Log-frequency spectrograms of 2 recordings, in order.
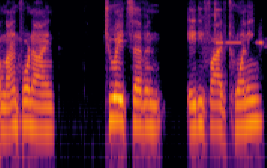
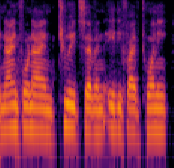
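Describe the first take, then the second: First: The number read slowly, digit groups spaced out; careful, deliberate phone number read; slow dictation. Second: Said in the usual way. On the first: Shown as a demonstration. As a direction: dictate it slowly so people can write it down. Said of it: "and text the word". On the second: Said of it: "I G D, to".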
